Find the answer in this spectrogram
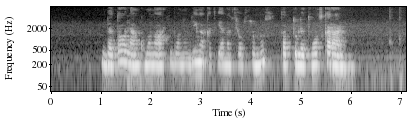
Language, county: Lithuanian, Utena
